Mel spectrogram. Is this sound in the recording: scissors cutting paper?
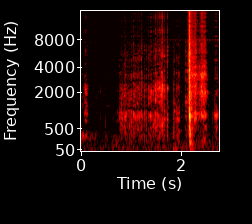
yes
